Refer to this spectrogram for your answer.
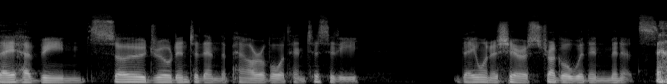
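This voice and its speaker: With an Australian accent, a man speaks at a moderate pace in a very deep, low pitch. The background is quiet. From Western Australia. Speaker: podcast host and pastor. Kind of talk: podcast interview.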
